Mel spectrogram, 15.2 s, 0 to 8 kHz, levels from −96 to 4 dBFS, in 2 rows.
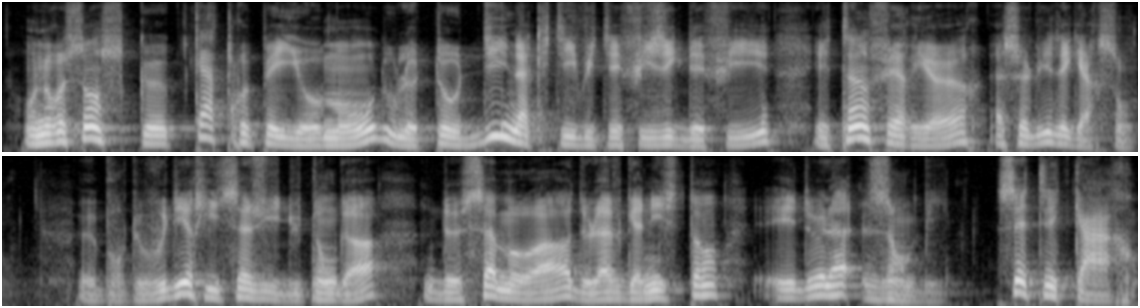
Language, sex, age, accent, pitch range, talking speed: French, male, 60-79, French, 100-150 Hz, 155 wpm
